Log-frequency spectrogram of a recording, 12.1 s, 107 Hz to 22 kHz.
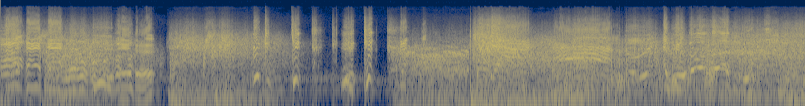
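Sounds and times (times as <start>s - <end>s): heavy crash with rumble: 11.0s - 12.0s.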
